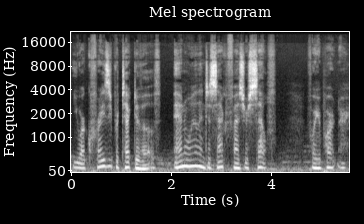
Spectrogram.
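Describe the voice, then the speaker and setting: A man's voice: mid-range voice, moderate pace, a little mellow, slight background noise, close to an everyday voice. A man playing a confident, sly policeman wrestler who teases and goads his rival in an ASMR roleplay. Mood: sly, admiring. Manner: teasing, needling.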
